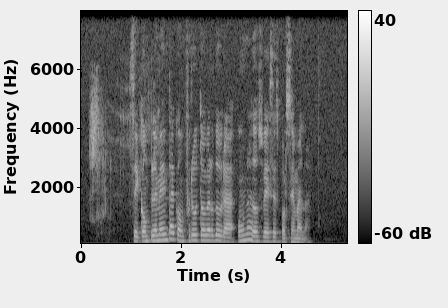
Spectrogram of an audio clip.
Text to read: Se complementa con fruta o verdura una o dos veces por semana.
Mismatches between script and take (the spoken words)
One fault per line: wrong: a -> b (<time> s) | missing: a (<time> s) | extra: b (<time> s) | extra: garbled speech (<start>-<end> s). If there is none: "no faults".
no faults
